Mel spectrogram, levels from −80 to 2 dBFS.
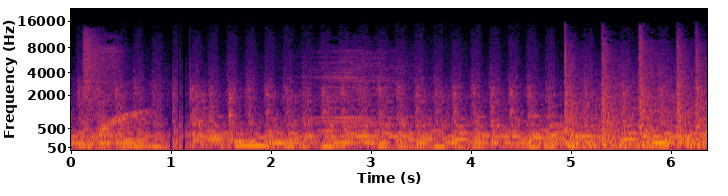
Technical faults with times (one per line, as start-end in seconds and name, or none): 1.00-1.23 processor overload crackle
